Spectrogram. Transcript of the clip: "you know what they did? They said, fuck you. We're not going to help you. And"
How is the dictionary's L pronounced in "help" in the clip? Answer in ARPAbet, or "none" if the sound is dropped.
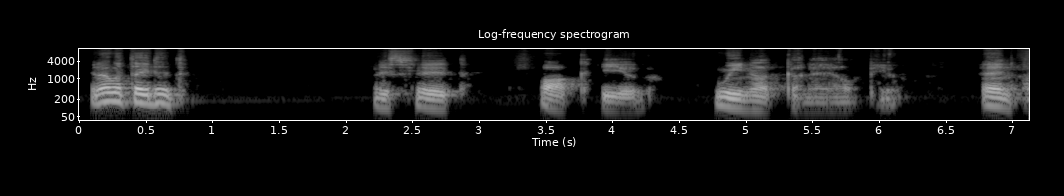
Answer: L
